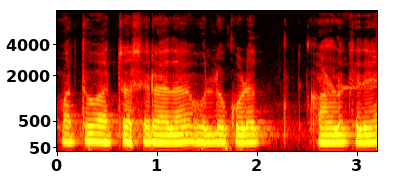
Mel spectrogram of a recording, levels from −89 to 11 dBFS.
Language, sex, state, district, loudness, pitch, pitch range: Kannada, male, Karnataka, Bidar, -14 LUFS, 125 Hz, 120-125 Hz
